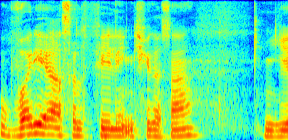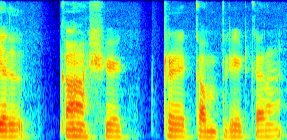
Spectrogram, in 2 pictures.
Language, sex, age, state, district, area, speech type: Kashmiri, male, 45-60, Jammu and Kashmir, Budgam, rural, spontaneous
